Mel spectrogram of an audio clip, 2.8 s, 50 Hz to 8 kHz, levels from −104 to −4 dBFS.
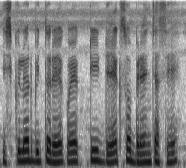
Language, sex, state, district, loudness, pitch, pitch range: Bengali, male, Assam, Hailakandi, -14 LUFS, 165 Hz, 155-175 Hz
